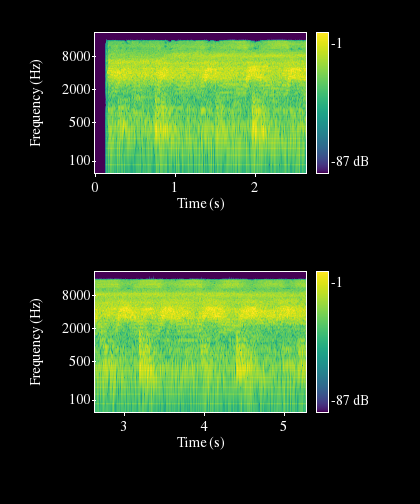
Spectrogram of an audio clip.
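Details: Cicada calling in South Korea: a continuous, high, shrill buzzing drone that swells and fades in pulses roughly once a second, with no other clear sounds.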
